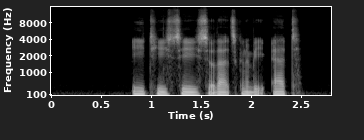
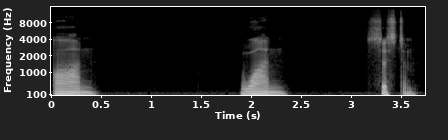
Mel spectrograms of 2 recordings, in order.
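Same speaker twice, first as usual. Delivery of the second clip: dictating. Shown as a demonstration. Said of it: "so that's period".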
